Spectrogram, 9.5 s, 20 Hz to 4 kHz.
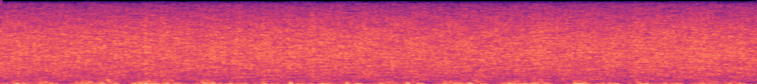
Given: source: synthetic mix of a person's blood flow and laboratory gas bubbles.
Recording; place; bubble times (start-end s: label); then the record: Doppler ultrasound of blood flow; precordium
0.00-0.11 s: bubbles
0.20-0.35 s: bubbles
0.45-0.53 s: bubbles
0.69-0.73 s: bubbles
0.76-0.83 s: bubbles
6.63-6.74 s: bubbles
6.95-7.22 s: bubbles
From the record:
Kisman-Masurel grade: 221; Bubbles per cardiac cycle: several, 3 to 8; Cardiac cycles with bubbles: 10 to 50%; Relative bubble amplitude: barely perceptible (0.100 to 0.250); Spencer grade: 2 (many but less than half of the cardiac periods contain bubble signals, singularly or in groups); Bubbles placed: anywhere in the cardiac cycle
